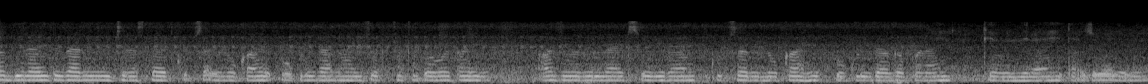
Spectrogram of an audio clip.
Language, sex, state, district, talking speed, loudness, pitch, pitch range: Marathi, female, Maharashtra, Dhule, 140 wpm, -24 LUFS, 190 Hz, 185-195 Hz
